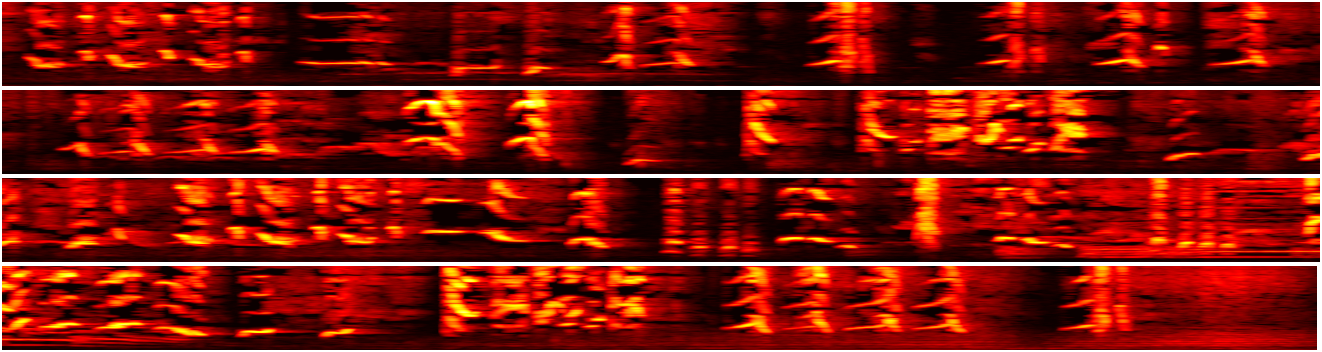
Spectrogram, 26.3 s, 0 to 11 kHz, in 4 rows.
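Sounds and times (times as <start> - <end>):
Oriental magpie-robin singing: 0.0 - 25.5.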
